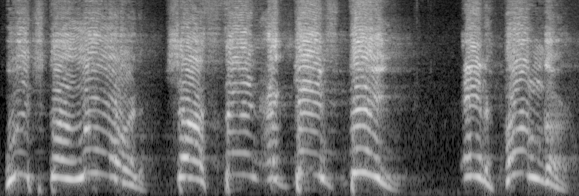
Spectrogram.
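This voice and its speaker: Very high, loud man declaiming scripture. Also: very animated, slow, rough recording. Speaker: scripture reader for a street preacher. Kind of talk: loud declamatory Bible reading.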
